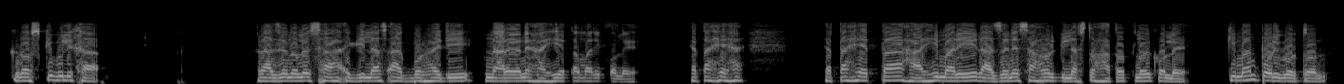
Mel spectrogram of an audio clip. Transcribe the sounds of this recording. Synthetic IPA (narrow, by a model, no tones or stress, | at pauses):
ɹɔskibulikʰa̰ | ɹazɛnɔlojsaɦɡilasak̚bɔɹɦajdinaɹɔanɛɦaɦiɛtamaɹikɔlɛː | taɦɛ | ɛtaɦɛtaɦaɦimaɹiɹazɛnɛsaɦɔɹɡilastɔɦatɔtlojkɔlɛ | kimanpɔɹibɔɹtɔn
